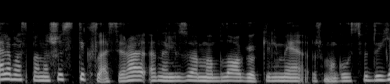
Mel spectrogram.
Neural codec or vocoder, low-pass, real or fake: none; 7.2 kHz; real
